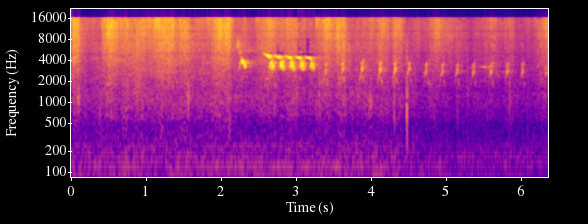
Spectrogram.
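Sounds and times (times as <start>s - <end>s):
steady outdoor hum: 0.0s - 6.3s
great crested flycatcher sharp rising whip calls: 2.1s - 6.3s.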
